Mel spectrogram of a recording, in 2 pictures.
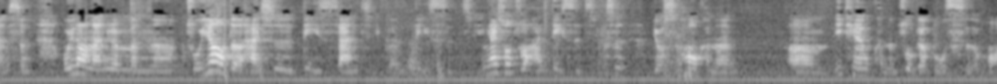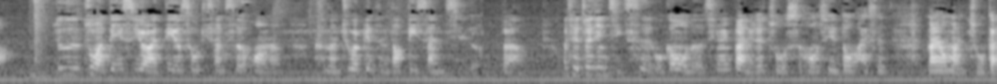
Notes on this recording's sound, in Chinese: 但因為這次硬碟出了點問題，所以二次錄音下沒有收音的很好。如果有聽到一些雜音也請多多包涵。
